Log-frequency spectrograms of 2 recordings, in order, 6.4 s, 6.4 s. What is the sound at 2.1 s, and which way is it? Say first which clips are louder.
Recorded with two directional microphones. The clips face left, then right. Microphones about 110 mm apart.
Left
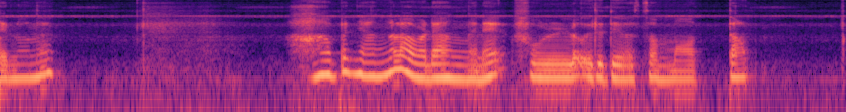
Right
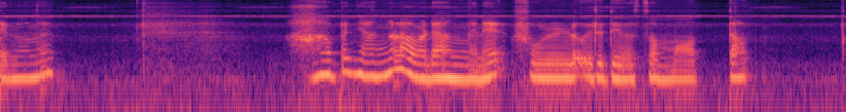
A woman's voice: left 4 dB; 30° left (ahead or behind).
